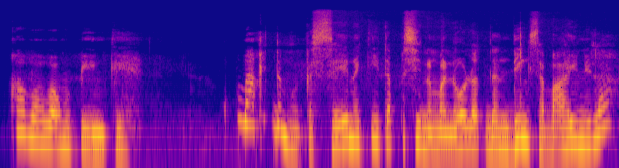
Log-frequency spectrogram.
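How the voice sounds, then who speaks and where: A woman's voice: on the low side, very animated, normal speed, a little mellow, husky. An actress playing an anxious middle-aged mother burdened by old guilt in a Filipino radio drama, pleading and exclamatory. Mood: anxious, pitying.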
